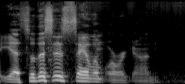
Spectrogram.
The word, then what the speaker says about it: Oregon: the west coast man Oregon is how they say it north or guys like I want to go I want to play Oregon trails yes that is that is how you say it in Ohio or at least that's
